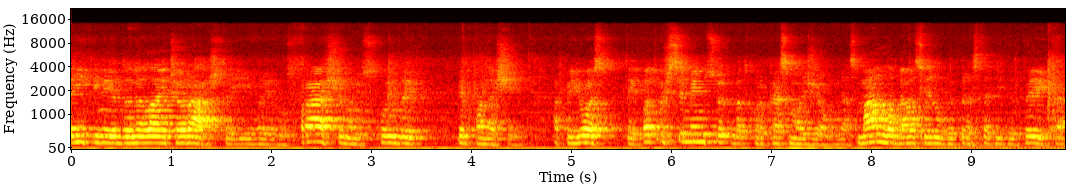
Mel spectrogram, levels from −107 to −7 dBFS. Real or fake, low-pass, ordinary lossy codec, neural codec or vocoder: real; 14.4 kHz; AAC, 96 kbps; none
